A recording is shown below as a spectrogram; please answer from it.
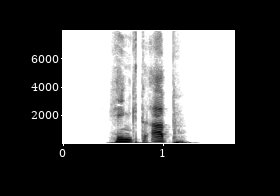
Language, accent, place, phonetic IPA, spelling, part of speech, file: German, Germany, Berlin, [ˌhɪŋt ˈap], hingt ab, verb, De-hingt ab.ogg
- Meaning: second-person plural preterite of abhängen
